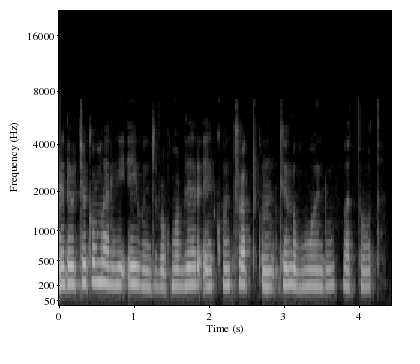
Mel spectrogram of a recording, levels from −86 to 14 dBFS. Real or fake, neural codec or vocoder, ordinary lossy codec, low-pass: fake; autoencoder, 22.05 kHz, a latent of 192 numbers a frame, VITS, trained on one speaker; AAC, 48 kbps; 7.2 kHz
